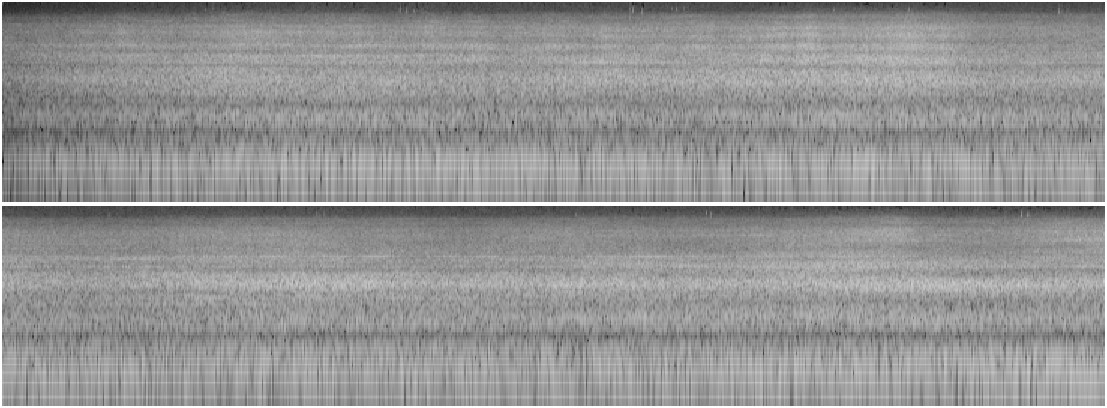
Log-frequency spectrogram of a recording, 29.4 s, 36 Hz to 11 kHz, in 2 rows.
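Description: Jet engines of a Japan Airlines Boeing 737 running as the airliner rolls along the runway. The sound is a steady rush with a thin whine on top, swelling over the first few seconds and then holding level.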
